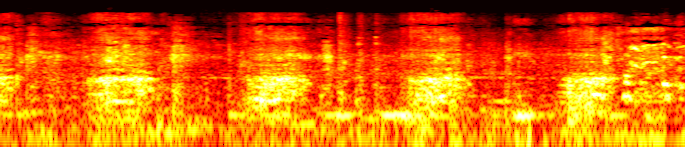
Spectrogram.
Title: Funny Snoring Momments #shorts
